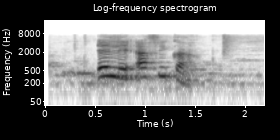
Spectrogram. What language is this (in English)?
Aja (Benin)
